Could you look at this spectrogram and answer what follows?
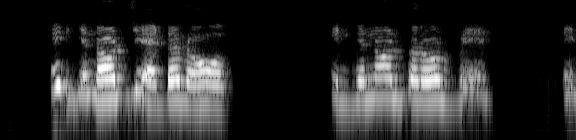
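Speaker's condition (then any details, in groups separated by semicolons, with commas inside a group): Motor neuron disease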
